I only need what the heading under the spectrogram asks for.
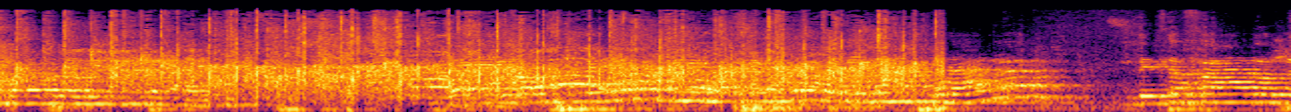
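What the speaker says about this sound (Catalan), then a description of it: "Un bon aplaudiment per a ella." Audience at a Sant Jordi event in a care residence and day centre applauds the choir director with full, steady clapping. Voices carry over it, and the clapping dips briefly near the end before resuming.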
